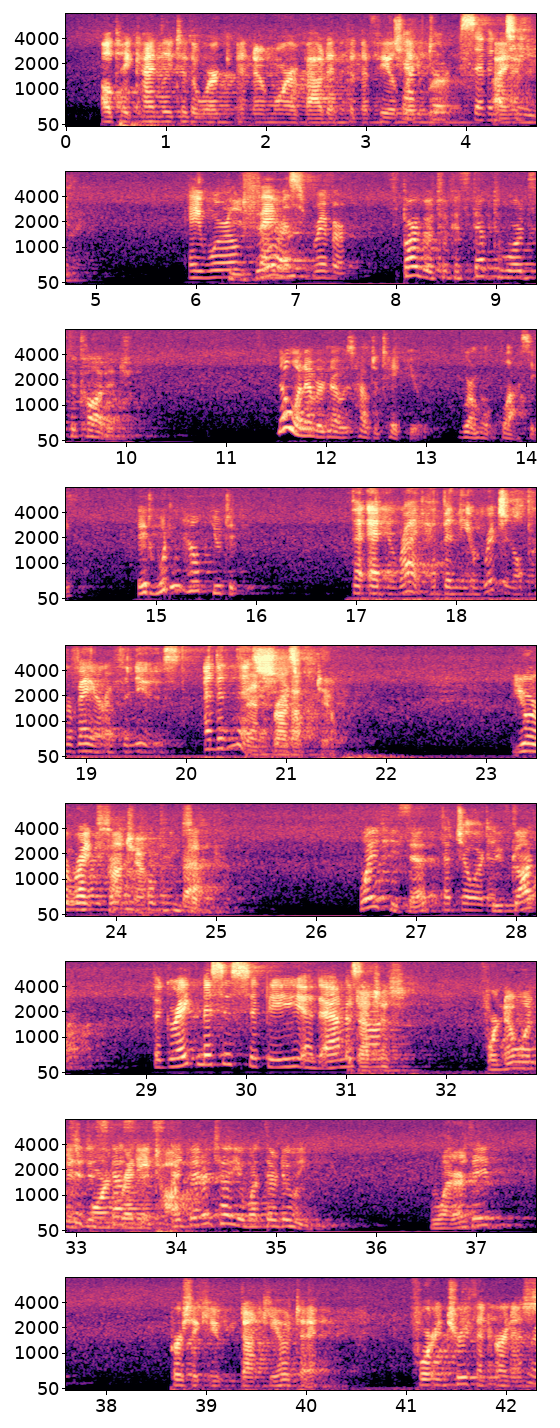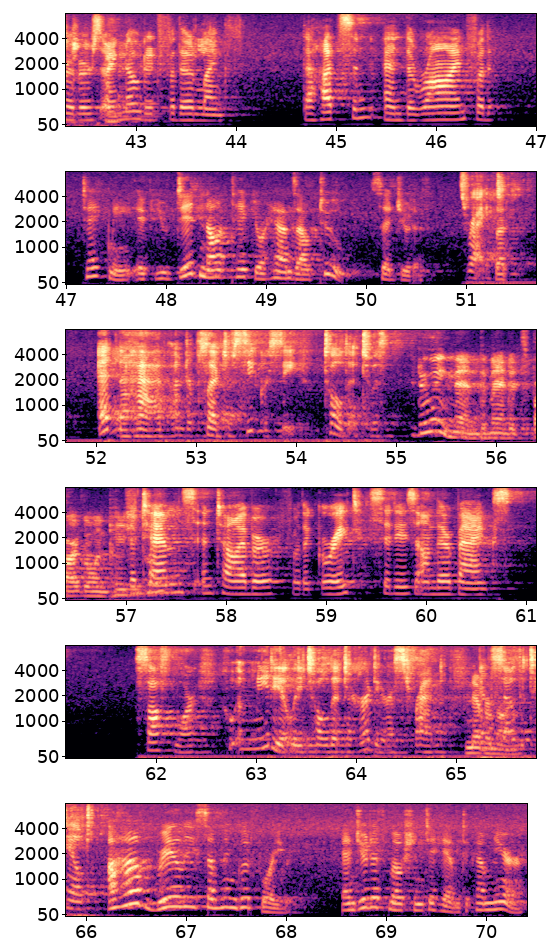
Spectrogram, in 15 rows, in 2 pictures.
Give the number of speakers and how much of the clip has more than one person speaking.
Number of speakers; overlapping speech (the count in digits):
5, about 15%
